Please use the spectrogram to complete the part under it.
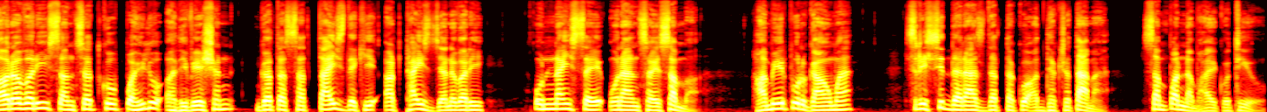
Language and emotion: Nepali, neutral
